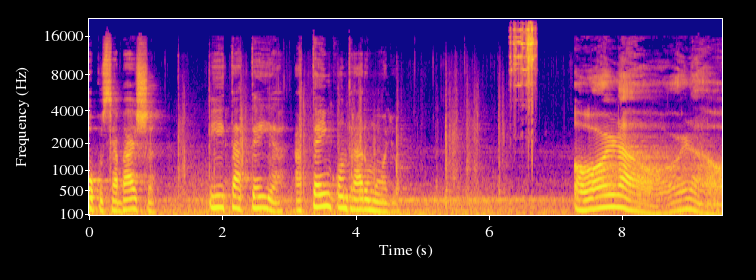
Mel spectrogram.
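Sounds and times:
speech: 0:00.0 - 0:01.1, 0:01.8 - 0:04.8, 0:07.3 - 0:09.4
bunch of keys falling on the floor: 0:06.3 - 0:06.7.

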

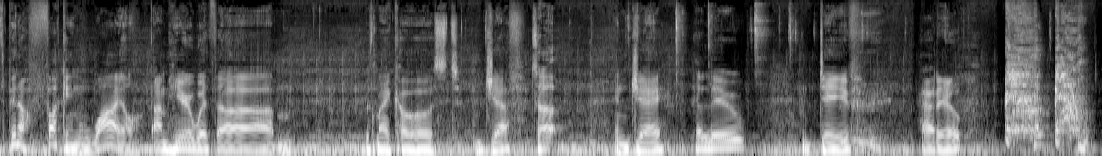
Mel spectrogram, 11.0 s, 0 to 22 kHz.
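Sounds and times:
speech: 0:00.1 - 0:11.0
person coughing into the microphone: 0:07.7 - 0:11.0.

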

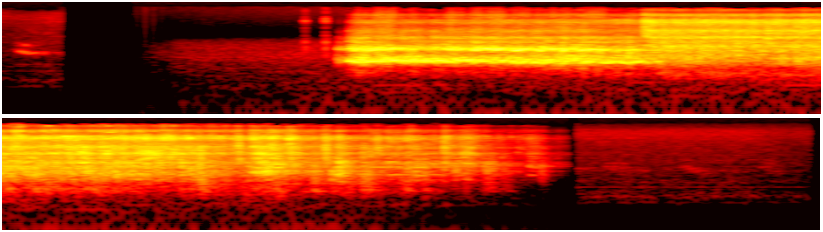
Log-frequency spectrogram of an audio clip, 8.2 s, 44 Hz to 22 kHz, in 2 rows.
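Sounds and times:
car crashing into a tree: 0:01.0 - 0:07.0
car skidding with high tire squeal: 0:01.7 - 0:05.7.

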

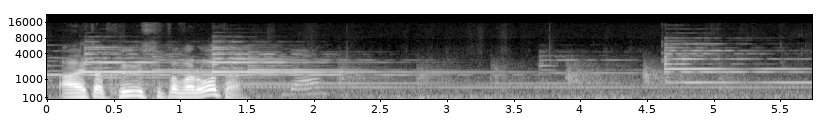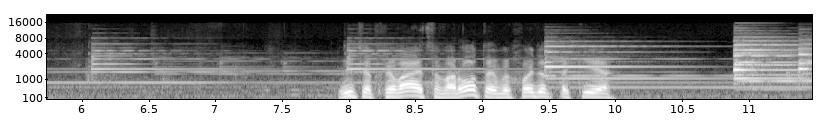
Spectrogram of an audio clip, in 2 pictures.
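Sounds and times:
clock tower bells chiming at different pitches: 0:00.0 - 0:11.4
speech: 0:00.1 - 0:01.6, 0:07.9 - 0:10.1.

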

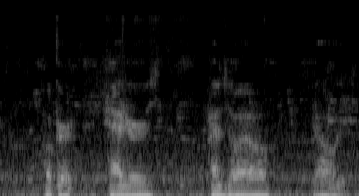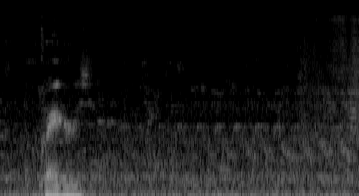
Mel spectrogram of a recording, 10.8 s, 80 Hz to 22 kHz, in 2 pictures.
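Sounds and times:
murmur of voices: 0:00.0 - 0:10.7
speech: 0:00.7 - 0:02.4, 0:03.2 - 0:05.4, 0:06.0 - 0:06.8
police car siren wailing faintly from over a hill: 0:07.6 - 0:10.7.

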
